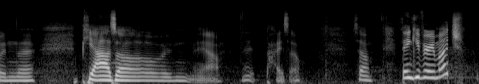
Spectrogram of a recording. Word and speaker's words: Paizo: I'm like, oh, okay, because the Brits pronounce it Paizo and the Piazzo, and yeah, Paizo.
